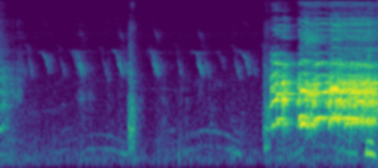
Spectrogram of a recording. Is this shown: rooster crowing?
yes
